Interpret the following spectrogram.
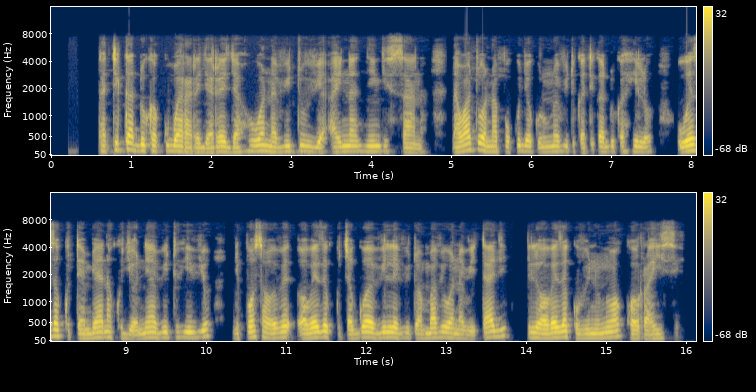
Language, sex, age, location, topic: Swahili, male, 18-24, Nairobi, finance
